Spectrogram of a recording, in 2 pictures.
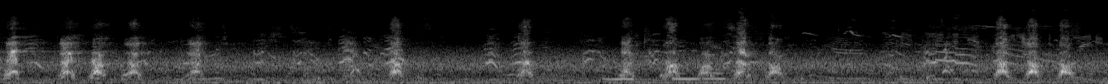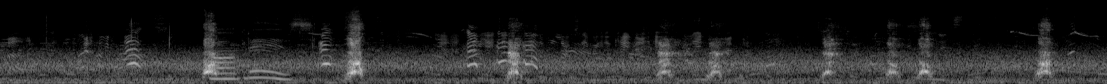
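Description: A woman calls out short, brisk commands outdoors.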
